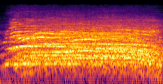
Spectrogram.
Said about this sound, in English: will you please cheer? If you disagree with the challenge, will you please boo? And will you all do it together now?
